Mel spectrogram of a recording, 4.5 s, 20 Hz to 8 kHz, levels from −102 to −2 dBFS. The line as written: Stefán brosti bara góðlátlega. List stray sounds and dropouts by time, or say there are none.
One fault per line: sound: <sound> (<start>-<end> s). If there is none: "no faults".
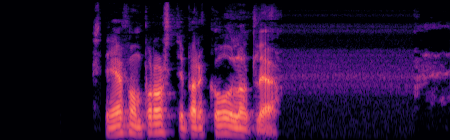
no faults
